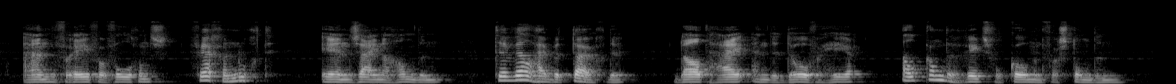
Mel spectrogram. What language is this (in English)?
Dutch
